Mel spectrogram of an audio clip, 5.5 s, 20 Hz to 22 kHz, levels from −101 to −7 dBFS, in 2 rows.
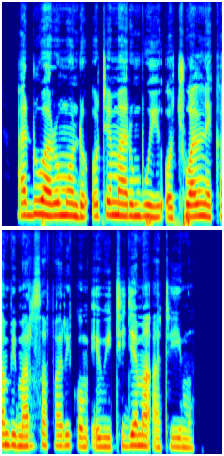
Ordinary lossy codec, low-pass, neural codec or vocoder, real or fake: none; none; none; real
